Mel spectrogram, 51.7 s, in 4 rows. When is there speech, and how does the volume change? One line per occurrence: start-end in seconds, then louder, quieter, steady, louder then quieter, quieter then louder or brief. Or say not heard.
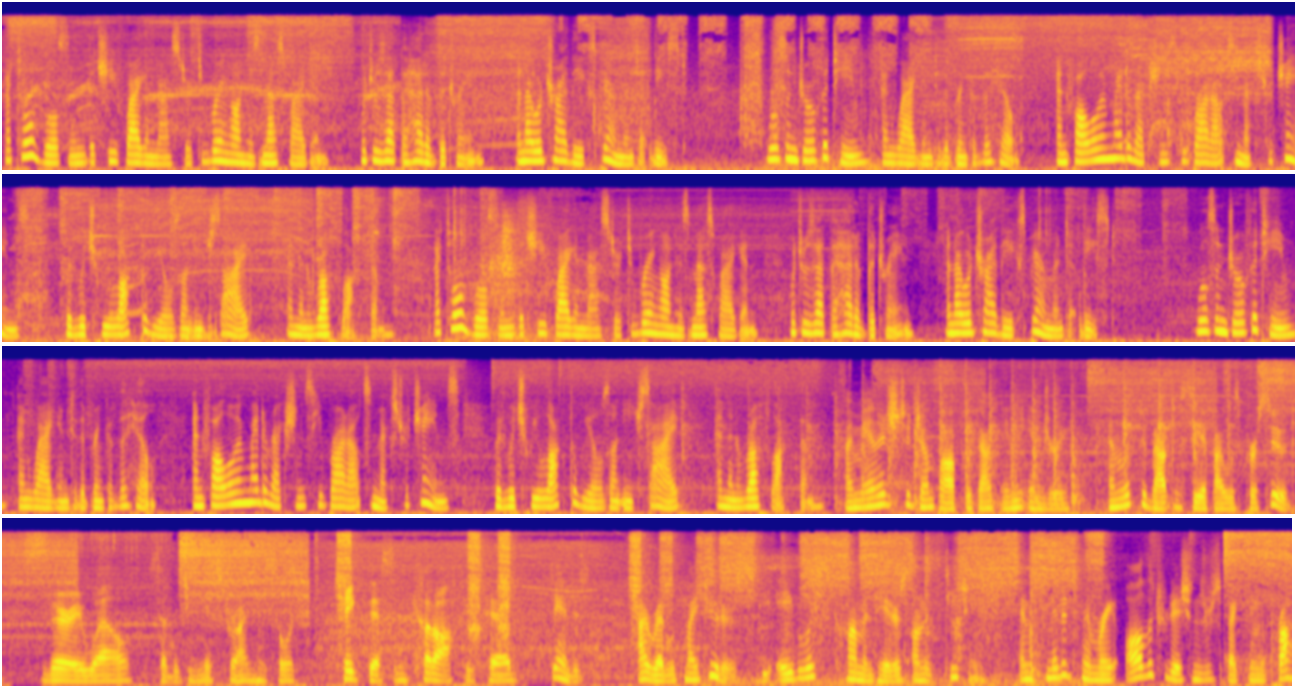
0.0-51.6 steady.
